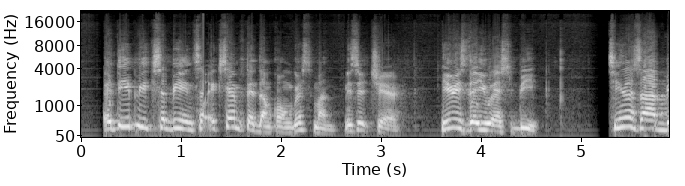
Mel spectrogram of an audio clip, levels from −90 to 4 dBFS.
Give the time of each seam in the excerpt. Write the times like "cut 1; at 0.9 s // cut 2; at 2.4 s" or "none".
cut 1; at 1.2 s // cut 2; at 2.5 s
